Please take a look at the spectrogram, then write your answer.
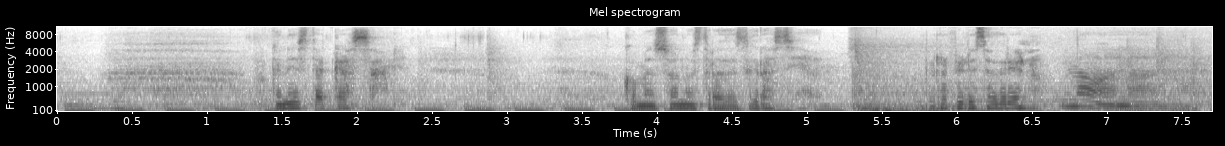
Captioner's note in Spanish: exhala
